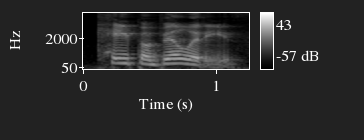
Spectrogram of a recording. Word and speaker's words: capabilities: What is the winning syllable in this word, guys? Number 3.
